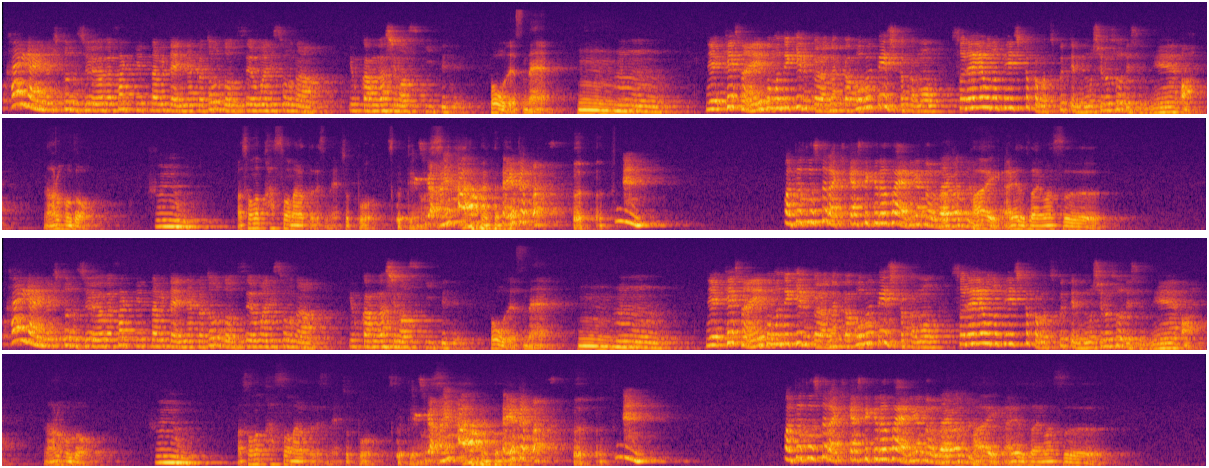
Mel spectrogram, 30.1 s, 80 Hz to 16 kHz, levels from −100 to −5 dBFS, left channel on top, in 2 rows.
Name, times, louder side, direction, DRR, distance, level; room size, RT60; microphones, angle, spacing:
voice 1, 0.1-3.9 4.3-5.7 7.6-8.3 8.8-14.7 17.0-17.4 20.0-20.1 20.3-21.0 21.3-21.9 22.8-23.0 24.8-27.3, equal, 5° left, -3 dB, 1.9 m, -20 dB
voice 2, 6.1-6.9 7.2-8.0 14.7-15.0 15.6-16.2 18.0-21.6 22.2-23.2 26.8-28.8, left 2 dB, 75° left, 8 dB, 0.6 m, -22 dB
16.5 x 15.0 x 2.4 m, 1.2 s
head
